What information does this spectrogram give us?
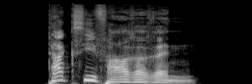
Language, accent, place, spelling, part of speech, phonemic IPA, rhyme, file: German, Germany, Berlin, Taxifahrerin, noun, /ˈtaksiˌfaːʁəʁɪn/, -aːʁəʁɪn, De-Taxifahrerin.ogg
- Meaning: a female taxi driver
